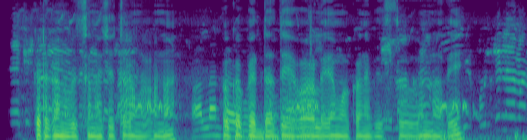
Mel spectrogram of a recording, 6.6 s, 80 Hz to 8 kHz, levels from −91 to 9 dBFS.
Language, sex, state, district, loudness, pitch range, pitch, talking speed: Telugu, male, Andhra Pradesh, Sri Satya Sai, -21 LUFS, 90-95 Hz, 90 Hz, 75 wpm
